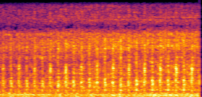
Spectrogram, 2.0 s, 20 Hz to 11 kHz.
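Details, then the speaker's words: Toyota 1MZ-FE V6 at idle, knock appeared at first start after spark plug change, injector seal replacement and throttle body cleaning; quick regular knock locked to engine speed, seemingly from the left; cause unknown. "Звук, кажется, идет где-то слева. По-моему, больше слышно."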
